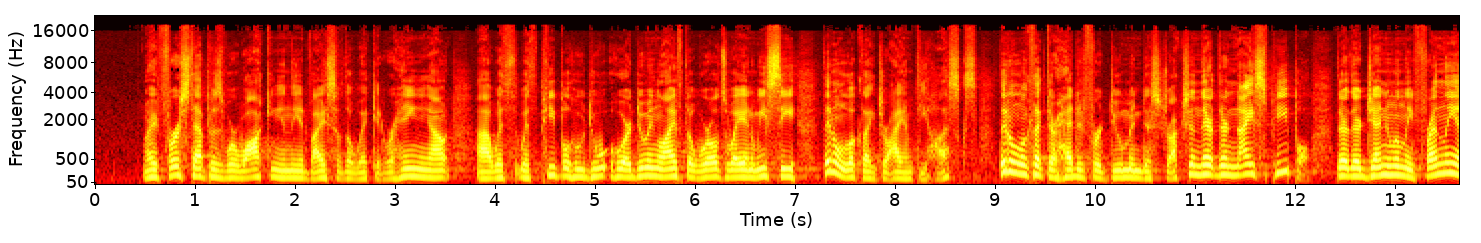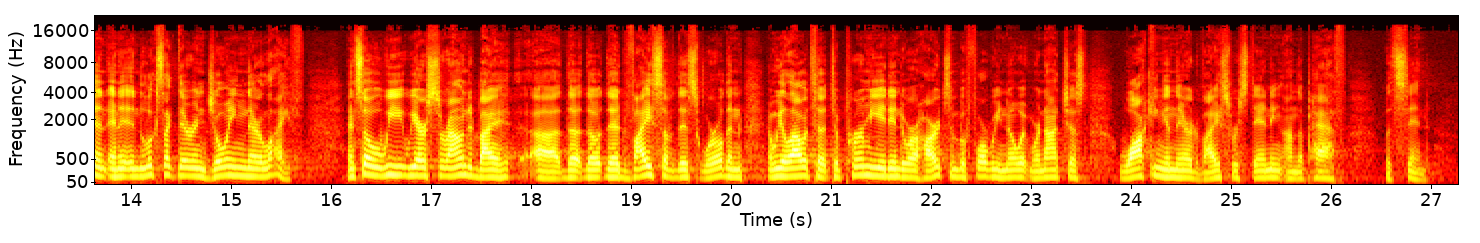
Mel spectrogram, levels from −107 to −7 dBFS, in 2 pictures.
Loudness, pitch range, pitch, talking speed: -22 LUFS, 125-155 Hz, 135 Hz, 240 wpm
